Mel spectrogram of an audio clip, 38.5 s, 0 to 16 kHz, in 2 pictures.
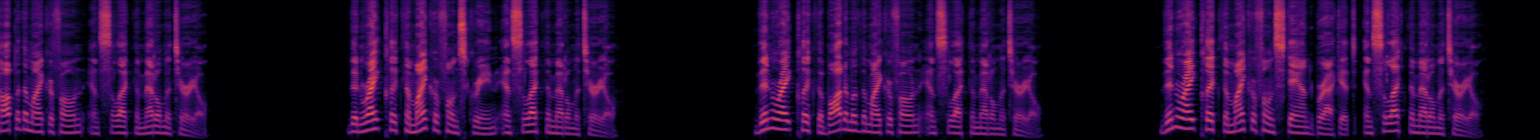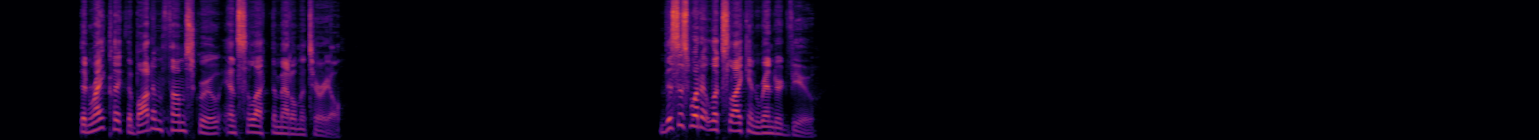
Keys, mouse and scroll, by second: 0.8 click, 5.0 right click, 7.0 click, 10.8 right click, 12.5 click, 16.4 right click, 18.1 click, 22.0 right click, 23.7 click, 28.5 click.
